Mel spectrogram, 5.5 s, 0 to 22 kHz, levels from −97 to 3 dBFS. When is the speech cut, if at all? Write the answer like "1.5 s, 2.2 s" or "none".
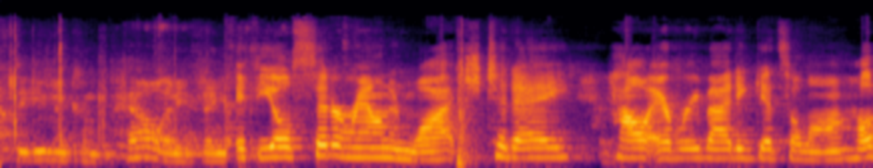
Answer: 1.4 s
